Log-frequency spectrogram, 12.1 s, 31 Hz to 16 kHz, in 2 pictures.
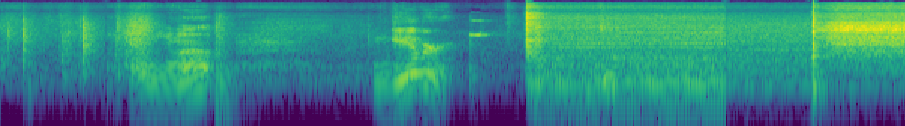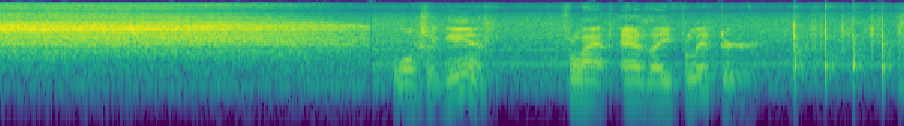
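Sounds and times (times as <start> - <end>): vacuum pump humming: 3.5 - 10.0
air hissing into chamber: 5.4 - 8.5.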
